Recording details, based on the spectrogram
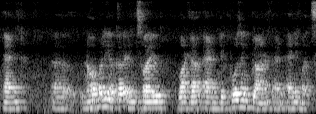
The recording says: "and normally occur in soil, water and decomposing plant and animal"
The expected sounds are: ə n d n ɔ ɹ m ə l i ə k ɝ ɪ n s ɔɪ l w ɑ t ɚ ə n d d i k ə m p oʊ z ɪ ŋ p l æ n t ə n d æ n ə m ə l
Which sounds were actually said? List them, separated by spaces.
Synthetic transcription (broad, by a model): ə n d n ɔ ɹ m ə l i ə k ɝ ɪ n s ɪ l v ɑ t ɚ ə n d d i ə p oʊ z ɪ ŋ p l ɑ n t ə n d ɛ n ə m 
